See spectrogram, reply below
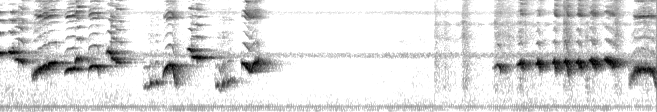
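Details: Caged white-rumped shama song used as a lure to make other shamas sing: bursts of rich whistled, slurred phrases around mid pitch, a quiet gap, then a rapid run of repeated upslurred notes; a steady low hum underneath.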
